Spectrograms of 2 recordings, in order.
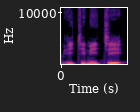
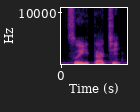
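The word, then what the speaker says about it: ついたち: Hati-hati dengan cara baca tanggal 1. Bukan icinichi, tapi suitachci.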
